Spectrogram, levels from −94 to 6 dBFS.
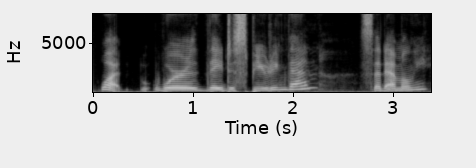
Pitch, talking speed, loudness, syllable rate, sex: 235 Hz, 125 wpm, -19 LUFS, 4.6 syllables/s, female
